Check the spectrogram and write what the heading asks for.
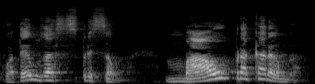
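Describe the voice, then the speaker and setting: A man's voice: fairly high pitch, wildly swooping pitch, normal speed, a bit bright. A man from Brazil, preaching an informal sermon with emphatic, wry rhetorical questions. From Brazil, born in Pernambuco, raised in São Paulo.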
